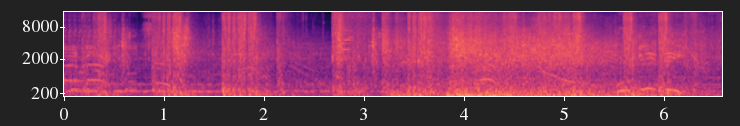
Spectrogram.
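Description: Rapid, dense gunfire fills a Modern Warfare 2 battle scene: bursts of automatic weapons crackle and boom in quick succession, briefly pausing before resuming, with shouted voices mixed in.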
